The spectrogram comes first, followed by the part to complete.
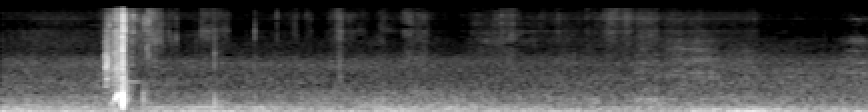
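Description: A golf iron strikes a ball off a hitting mat once, a single sharp crack about a second in, over a steady low background.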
